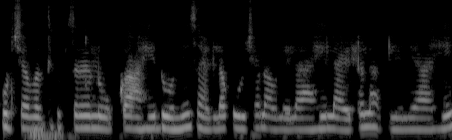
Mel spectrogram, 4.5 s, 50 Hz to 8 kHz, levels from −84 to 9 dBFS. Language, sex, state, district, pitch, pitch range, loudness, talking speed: Marathi, female, Maharashtra, Nagpur, 220 Hz, 205-225 Hz, -38 LUFS, 145 wpm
